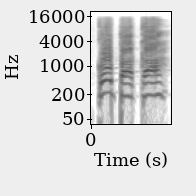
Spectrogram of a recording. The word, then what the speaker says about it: Copacabana: Ang tamang tamang pagbasa at pagbigkas doon, Copacabana.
